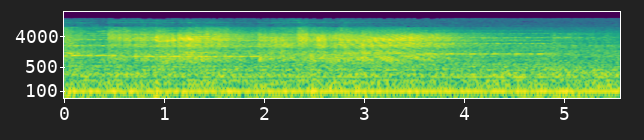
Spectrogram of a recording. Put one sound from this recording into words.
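A magical blast whooshes and roars.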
